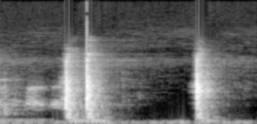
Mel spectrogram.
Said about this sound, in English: As we approached, I could see the outline of a door. We stopped in front of it, and the blind man knocked.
